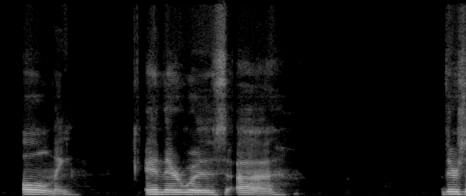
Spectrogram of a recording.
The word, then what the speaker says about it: Olney: way they're pronounced um it's Olney it's pronounced only and there was uh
